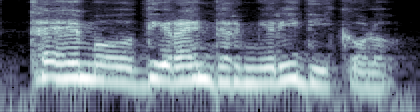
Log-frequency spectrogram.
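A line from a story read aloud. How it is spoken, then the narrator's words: Laughing. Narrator (Italian): rise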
